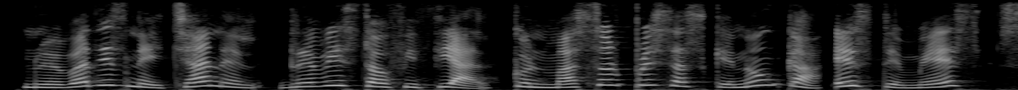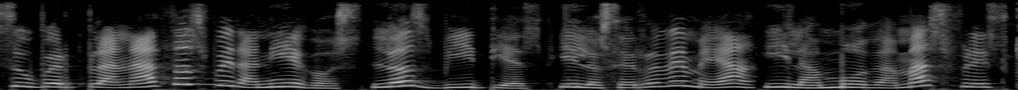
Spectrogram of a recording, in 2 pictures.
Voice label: voz real nina 11, Spanish child voiceover; child voice over: 11 years old; Spanish child voice over services

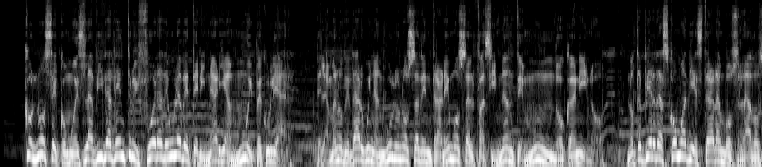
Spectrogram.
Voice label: locutor mexicano mexican voiceover

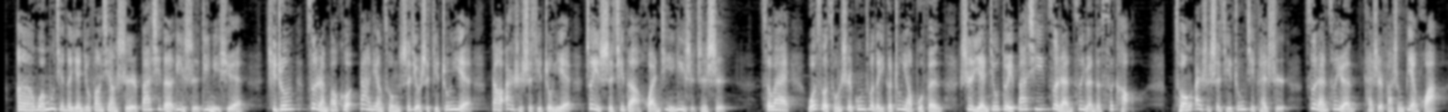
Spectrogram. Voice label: locutora china chinese mandarin voiceover; locutora china de doblaje

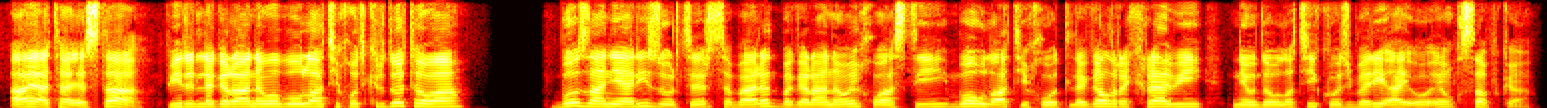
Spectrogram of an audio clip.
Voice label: kurdish sorani male voiceover; Kurdish sorani voice over talent

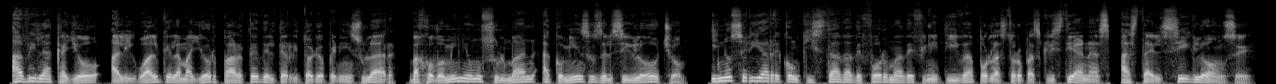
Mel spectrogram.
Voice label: locutor mexicano mexican voiceover; locutor de México

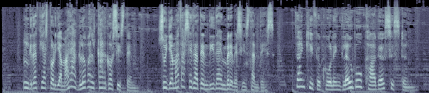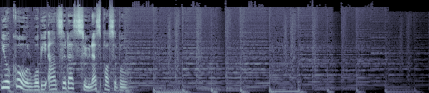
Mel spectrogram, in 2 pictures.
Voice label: centralita ivr spanish

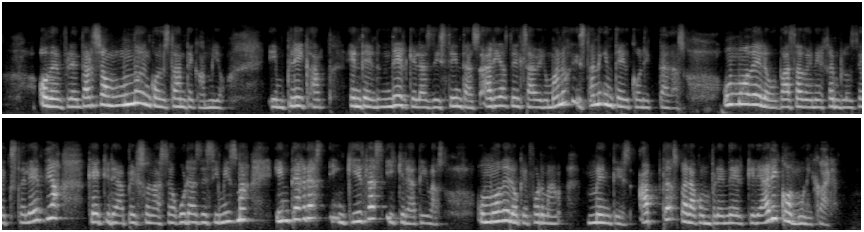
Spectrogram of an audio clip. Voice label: locutora nina child spanish voiceover

